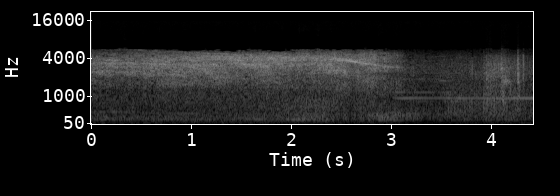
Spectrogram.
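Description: Jet noise from a Grumman F11F Tiger fighter lifting off a runway: a loud, steady rush with a faint falling whine partway through, easing a little near the end.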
